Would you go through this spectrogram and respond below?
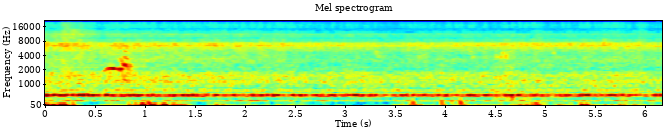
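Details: Honey bees in cherry blossoms hum in a steady, unbroken drone over a soft hiss, with one brief high bird chirp early on.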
